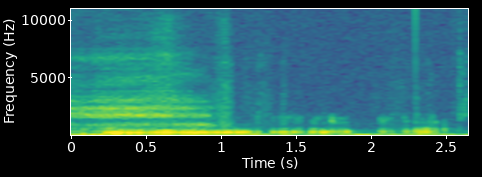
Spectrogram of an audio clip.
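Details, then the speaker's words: An adult's stomach rumbles audibly during a recorded podcast conversation: a low, drawn-out gurgling rumble, then shorter bubbling bursts; ordinary stomach rumbling (borborygmi). "Can you hear that? That's my stomach saying."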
